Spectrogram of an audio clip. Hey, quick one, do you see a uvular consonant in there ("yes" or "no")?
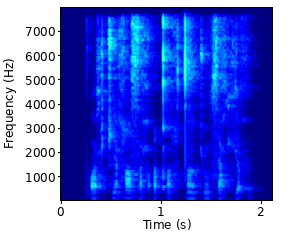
yes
